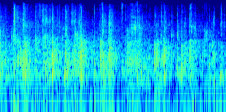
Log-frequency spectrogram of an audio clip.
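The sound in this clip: Steady applause from a church audience welcoming a woman speaker up to the front, a dense, even patter of many hands clapping that holds at a moderate level throughout.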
